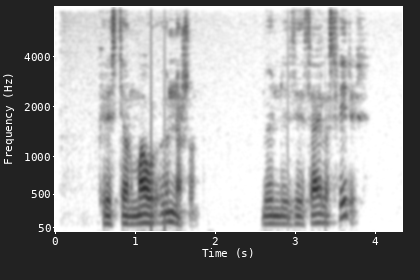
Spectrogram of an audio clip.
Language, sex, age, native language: Icelandic, male, 40-49, Icelandic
